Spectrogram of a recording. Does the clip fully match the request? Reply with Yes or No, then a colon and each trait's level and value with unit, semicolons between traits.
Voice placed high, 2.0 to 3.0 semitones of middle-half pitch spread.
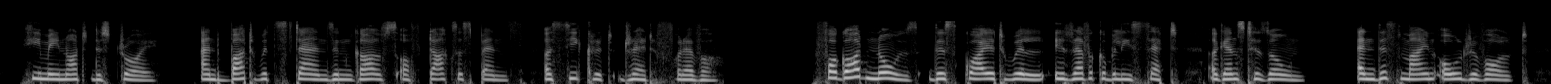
Yes: high, 235 Hz; narrow, 2.4 semitones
